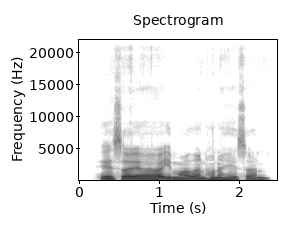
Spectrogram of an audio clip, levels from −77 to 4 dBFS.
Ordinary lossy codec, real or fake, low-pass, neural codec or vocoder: none; real; none; none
